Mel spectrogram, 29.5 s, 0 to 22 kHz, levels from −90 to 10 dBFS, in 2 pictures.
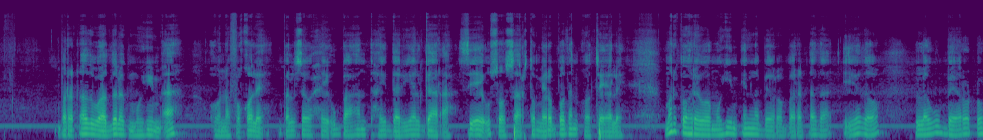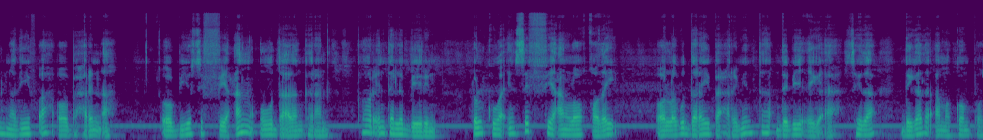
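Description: Low-delay AAC compression throughout: speech sounds rough and grainy, with nothing above 15.6 kHz. This likely comes from AAC-ELD short frames blurring harmonics, consistent with roughly 24 kbps.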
